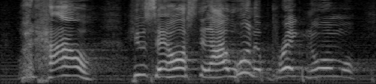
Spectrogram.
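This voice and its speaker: An extremely high-pitched man speaks in a raised, projected voice at a fairly slow pace. His pitch varies in an ordinary way over noticeable background noise. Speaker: preacher. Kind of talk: sermon. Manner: animated.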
